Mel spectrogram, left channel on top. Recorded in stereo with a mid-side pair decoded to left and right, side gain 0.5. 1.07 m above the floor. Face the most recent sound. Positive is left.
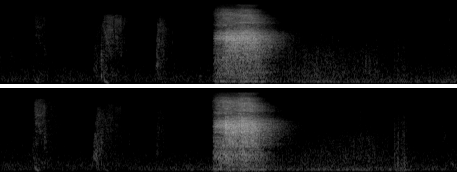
turn(degrees=-60)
